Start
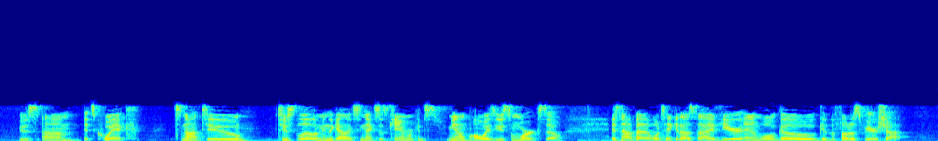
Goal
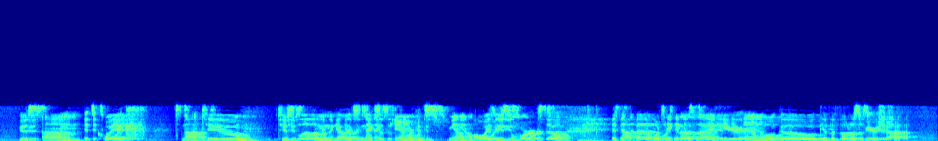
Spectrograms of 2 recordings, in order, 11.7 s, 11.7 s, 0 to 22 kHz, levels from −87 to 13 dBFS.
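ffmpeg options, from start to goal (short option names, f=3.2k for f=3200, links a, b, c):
-af "areverse,acompressor=threshold=-36dB:ratio=12,areverse,aecho=1:1:104:0.596,volume=4.5dB"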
